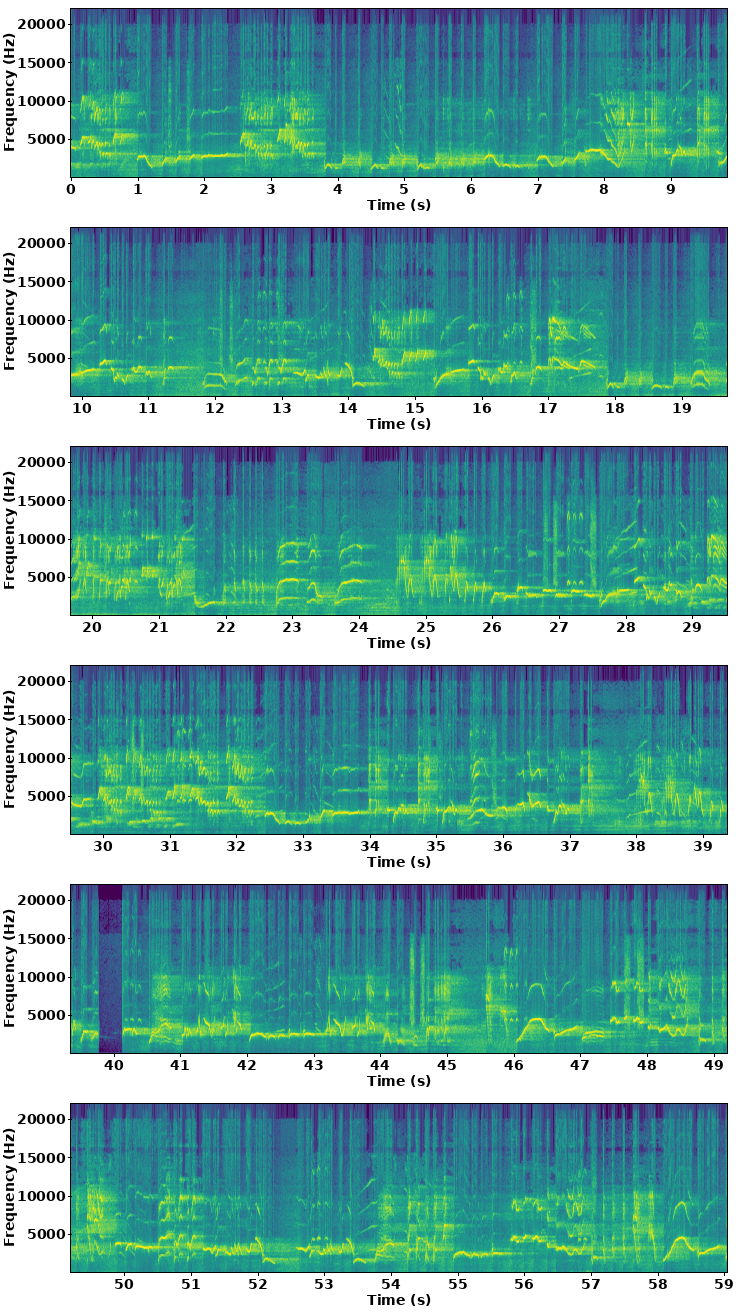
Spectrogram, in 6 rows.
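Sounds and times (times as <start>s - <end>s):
bird singing varied whistles: 0.0s - 59.0s.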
